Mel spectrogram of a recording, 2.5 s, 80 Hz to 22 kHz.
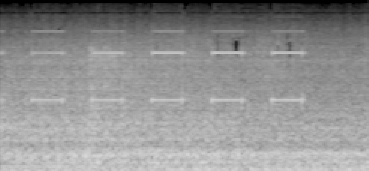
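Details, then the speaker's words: Copart auction car jump-started with a booster pack after ground trouble: warning chimes repeating about every 0.4 s over an uneven, coarse-running engine that sounded awful at first then improved; rough cold start, cause not pinned down. "No, it's running. It sounded awful at first, but now not so bad. Not so bad."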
